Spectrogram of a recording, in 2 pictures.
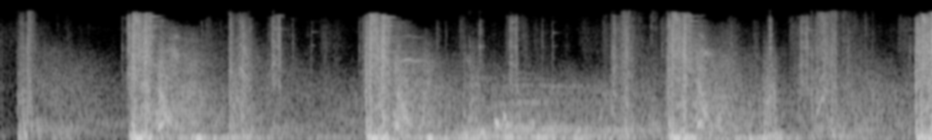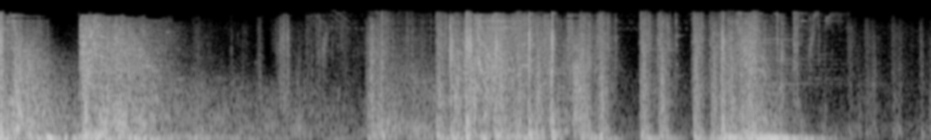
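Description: Crossbow bolts fire with sharp thuds.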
